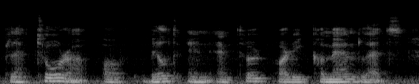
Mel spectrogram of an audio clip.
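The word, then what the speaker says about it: cmdlet: Combine that with plethora of built-in and third-party commandlets, pronounced commandlet, that can be filtered, sorted, and piped together, and you have the ultimate acquisition engine.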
